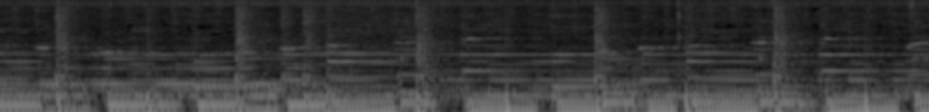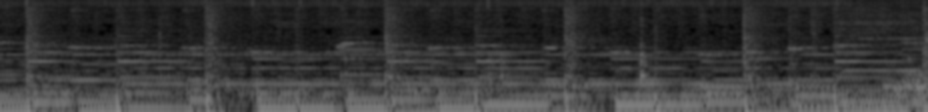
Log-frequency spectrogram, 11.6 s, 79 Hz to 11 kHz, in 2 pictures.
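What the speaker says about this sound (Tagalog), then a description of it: "Gisa lang din po ito ng 3 minutes over medium heat para mas lumasa po yung ating chorizo macao sa fried rice." Chorizo macao sizzles steadily in a pan over medium heat while being sautéed for fried rice, a continuous close frying hiss running throughout with occasional clinks and light background music.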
